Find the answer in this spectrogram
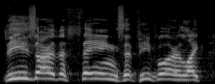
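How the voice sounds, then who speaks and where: A man's voice: very high-pitched, moderate pace, fairly bright tone, poor audio. A married man and father preaching a sermon in a conversational way, often acting out the voices of the people he quotes. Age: adult married parent. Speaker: pastor.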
